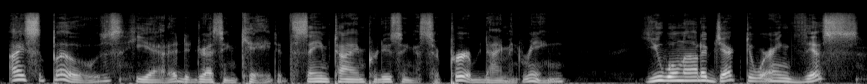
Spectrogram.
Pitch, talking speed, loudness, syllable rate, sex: 130 Hz, 150 wpm, -21 LUFS, 4.3 syllables/s, male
